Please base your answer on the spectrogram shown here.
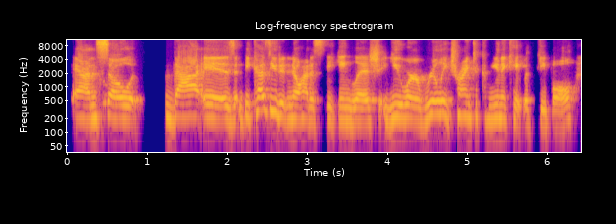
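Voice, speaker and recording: Upbeat young woman interviewing, full of fillers. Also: medium pitch. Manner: upbeat, halting, many fillers. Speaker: podcast co-host, interviewer. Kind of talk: casual interview talk.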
